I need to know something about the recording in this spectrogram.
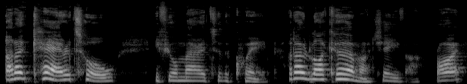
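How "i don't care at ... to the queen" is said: normal talking voice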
